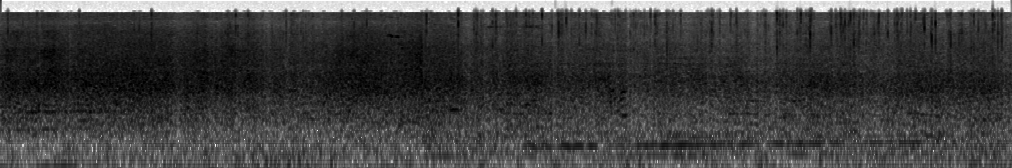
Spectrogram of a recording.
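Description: A busy street crowd murmurs outdoors.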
